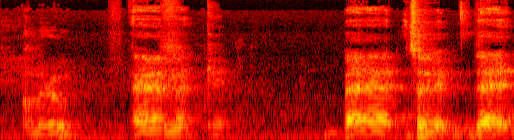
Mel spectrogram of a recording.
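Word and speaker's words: Oamaru: probably correct yeah well I pronounce it how I would pronounce it um uh which I would say omaru omaru um okay but so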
